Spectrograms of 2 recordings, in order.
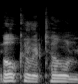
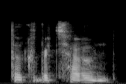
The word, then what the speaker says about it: Boca Raton: Boca Raton Bowl. – Boca Raton. So I've got to overpronounce the O's.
